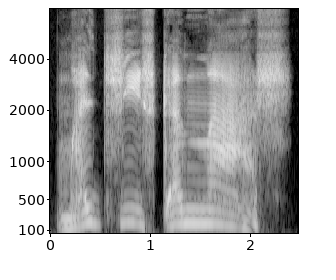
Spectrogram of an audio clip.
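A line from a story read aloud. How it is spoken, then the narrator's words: Shrill shriek. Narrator (Russian): Завизжала нечисть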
